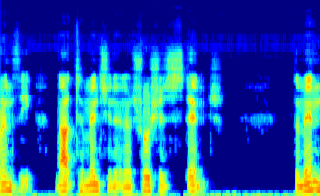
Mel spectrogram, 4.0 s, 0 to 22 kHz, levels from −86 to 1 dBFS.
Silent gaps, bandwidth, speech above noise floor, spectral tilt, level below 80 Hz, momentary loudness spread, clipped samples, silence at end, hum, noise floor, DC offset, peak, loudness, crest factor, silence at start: none; 13 kHz; 22 dB; -5 dB/octave; -46 dBFS; 15 LU; under 0.1%; 0 s; none; -45 dBFS; under 0.1%; -2 dBFS; -23 LUFS; 22 dB; 0 s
